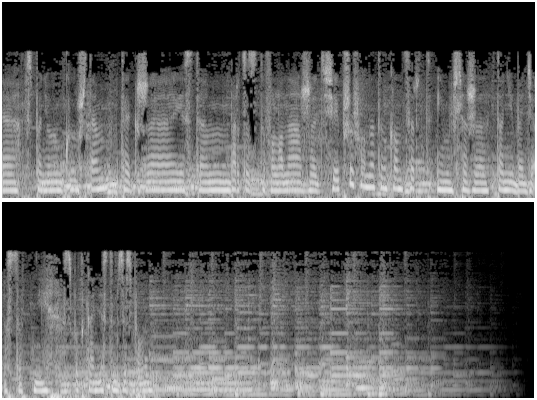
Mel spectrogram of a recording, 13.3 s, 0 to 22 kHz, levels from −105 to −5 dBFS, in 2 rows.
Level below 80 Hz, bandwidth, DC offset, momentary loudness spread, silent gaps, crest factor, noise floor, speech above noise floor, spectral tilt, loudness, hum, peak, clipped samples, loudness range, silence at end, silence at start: -38 dBFS; 8 kHz; under 0.1%; 6 LU; none; 12 dB; -70 dBFS; 47 dB; -6 dB/octave; -24 LUFS; none; -12 dBFS; under 0.1%; 5 LU; 1 s; 0 s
